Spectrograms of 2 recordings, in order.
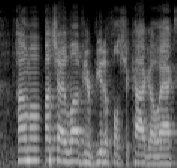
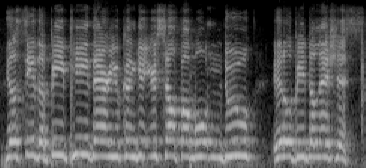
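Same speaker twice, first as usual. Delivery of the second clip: high, sing-song Wisconsin local voice; Wisconsin accent; 8 semitones higher than usual. Retold or imitated. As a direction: play a chirpy Wisconsin local giving directions. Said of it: "They go".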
